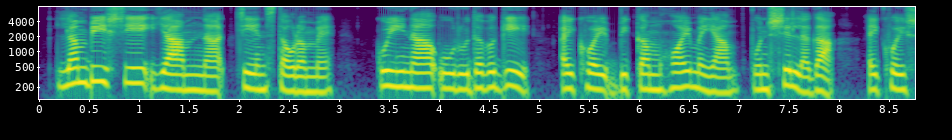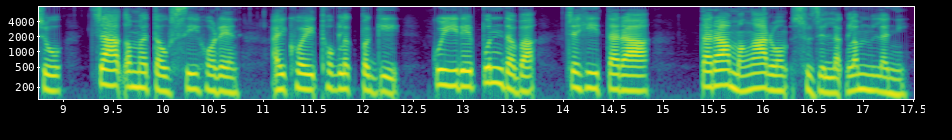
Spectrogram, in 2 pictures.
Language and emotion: Manipuri, neutral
